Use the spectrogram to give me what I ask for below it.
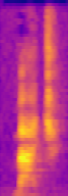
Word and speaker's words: match: Match, match. There is no T.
